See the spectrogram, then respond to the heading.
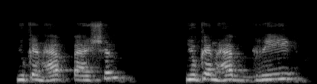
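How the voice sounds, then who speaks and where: The speaker is a man. He has an Indian accent. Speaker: English teacher. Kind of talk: lecture. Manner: slow with pauses.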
